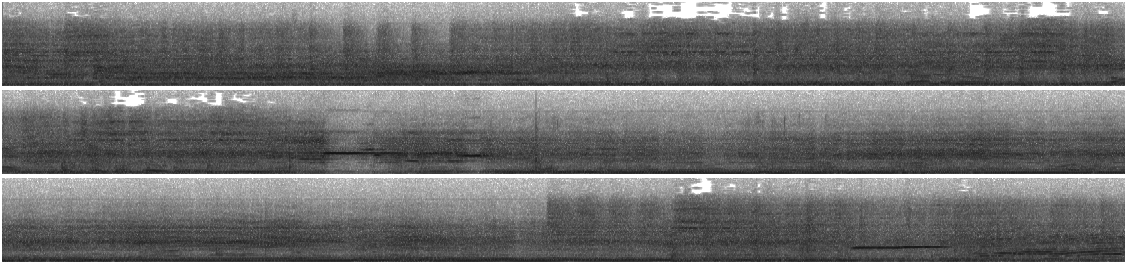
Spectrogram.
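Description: Live metal band playing loud distorted electric guitars and drums, with a brief break about ten seconds in before the band comes back with slower, held guitar chords.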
